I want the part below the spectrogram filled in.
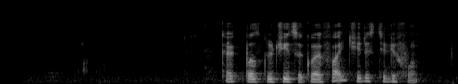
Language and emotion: Russian, neutral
